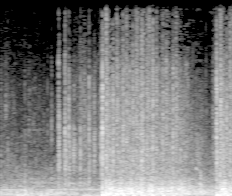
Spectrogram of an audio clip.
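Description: A submachine gun fires a burst.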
